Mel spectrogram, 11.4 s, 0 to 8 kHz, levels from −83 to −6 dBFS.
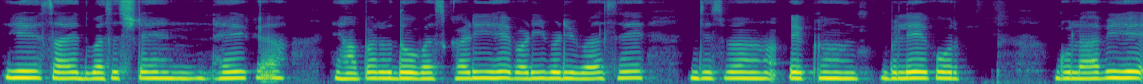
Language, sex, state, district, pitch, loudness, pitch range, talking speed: Hindi, female, Bihar, Saharsa, 220 Hz, -13 LUFS, 215-225 Hz, 110 wpm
